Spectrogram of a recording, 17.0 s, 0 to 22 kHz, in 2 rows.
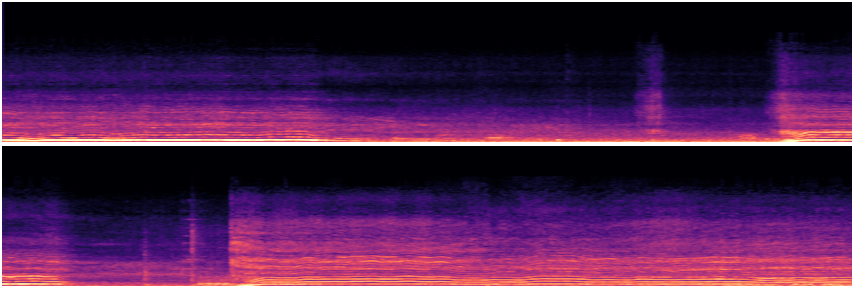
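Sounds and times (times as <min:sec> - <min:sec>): wheel machine electric motor whining: 0:06.4 - 0:17.0.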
